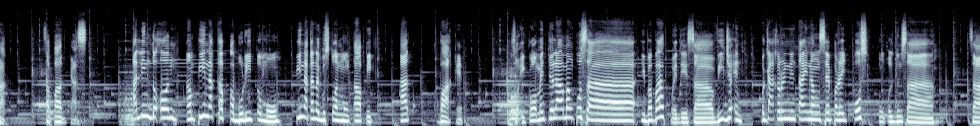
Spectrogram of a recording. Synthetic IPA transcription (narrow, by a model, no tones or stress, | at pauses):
a̰k̚ | sɐpod̪̚ka̰st̪̚ʔɐlind̪o̞ʔo̞nʔɐŋpinɐkapɐbʊɾiːt̪o̞mo̞piːnɐkɐnɐɡʊst̪ohɐnmoŋt̪aːpɪkʔɐt̪̚ | baːkɛt̪̚ | so̞̰ʔɪkoːmɛnt̪̚ɲolaːmɐŋposɐ | ʔɪbabapwɛːd̪ɛsɐvid̪jo̞ʔɛnd̪̚mɐɡ̚kːaːkɐɾonːɪnt̪aːjonɐŋsɛpɐɾajt̪̚post̪̚t̪ːʊŋkold̪ʊnsɐ | sɐ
